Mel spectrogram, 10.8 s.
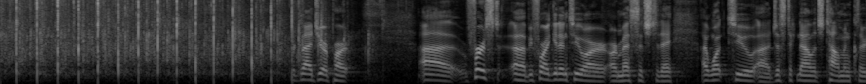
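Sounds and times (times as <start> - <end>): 
church congregation clapping in welcome: 0.0 - 4.8
speech: 3.7 - 4.5, 5.2 - 10.8.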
